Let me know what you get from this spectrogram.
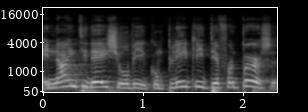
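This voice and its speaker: In a very clean recording with a silent background, a man speaks at an extremely high pitch with ordinary pitch variation. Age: 20s. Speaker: trading coach and influencer. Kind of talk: live stream Q&A. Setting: live stream. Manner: halting, repeated words.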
